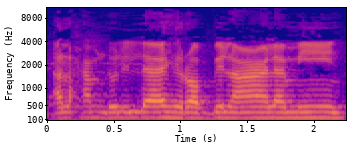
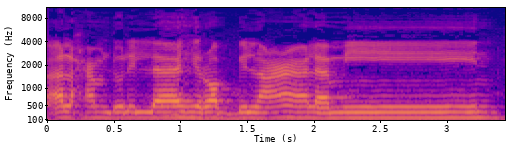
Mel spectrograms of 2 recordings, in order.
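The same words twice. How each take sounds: First: The vowels are kept short. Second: The vowels are drawn out long. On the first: "Kalau dia pendek" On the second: "imam yang panjang"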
